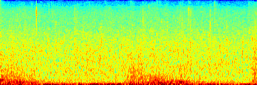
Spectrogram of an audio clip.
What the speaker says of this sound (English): Okay, it's raining at least.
